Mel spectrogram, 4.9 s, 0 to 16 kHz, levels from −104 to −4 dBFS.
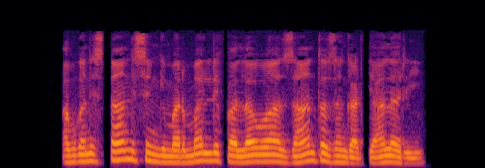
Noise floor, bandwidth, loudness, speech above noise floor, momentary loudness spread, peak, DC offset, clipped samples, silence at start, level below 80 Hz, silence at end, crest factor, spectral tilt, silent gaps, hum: under -90 dBFS; 8.2 kHz; -30 LUFS; over 61 dB; 6 LU; -16 dBFS; under 0.1%; under 0.1%; 0.6 s; -76 dBFS; 0.6 s; 14 dB; -6 dB/octave; 1.05-1.10 s; none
